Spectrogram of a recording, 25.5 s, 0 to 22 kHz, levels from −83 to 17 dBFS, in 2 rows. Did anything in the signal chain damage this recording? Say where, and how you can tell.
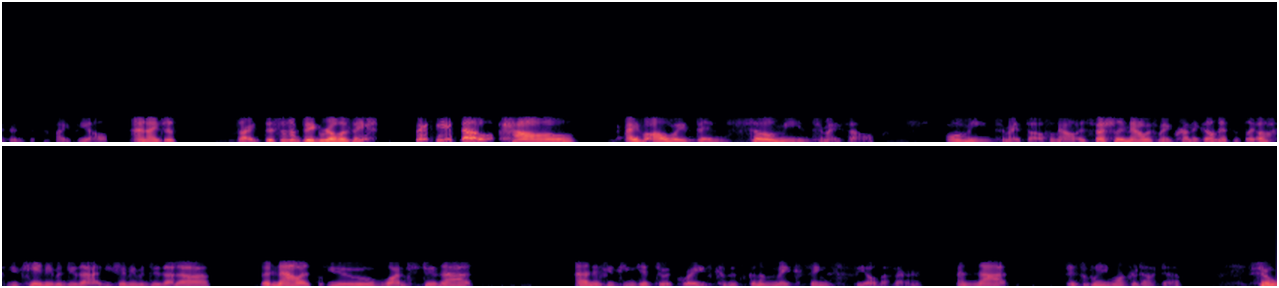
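Yes, at the codec stage, and the damage is heavy and runs through the whole recording. The speech sounds robotic and buzzy, and nothing is left above about 3.8 kHz. That is the Codec 2 vocoder, and the low rate fits its 2.4 kbit/s mode. The codec never carries the waveform itself. It sends only pitch, voicing, energy and a coarse spectral envelope, and the decoder rebuilds the speech from sine waves, which produces the synthetic, buzzing quality.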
